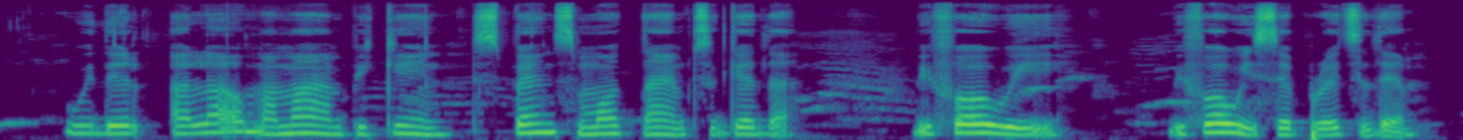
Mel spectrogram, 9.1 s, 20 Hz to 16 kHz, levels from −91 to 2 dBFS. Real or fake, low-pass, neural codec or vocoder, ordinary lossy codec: real; 14.4 kHz; none; none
